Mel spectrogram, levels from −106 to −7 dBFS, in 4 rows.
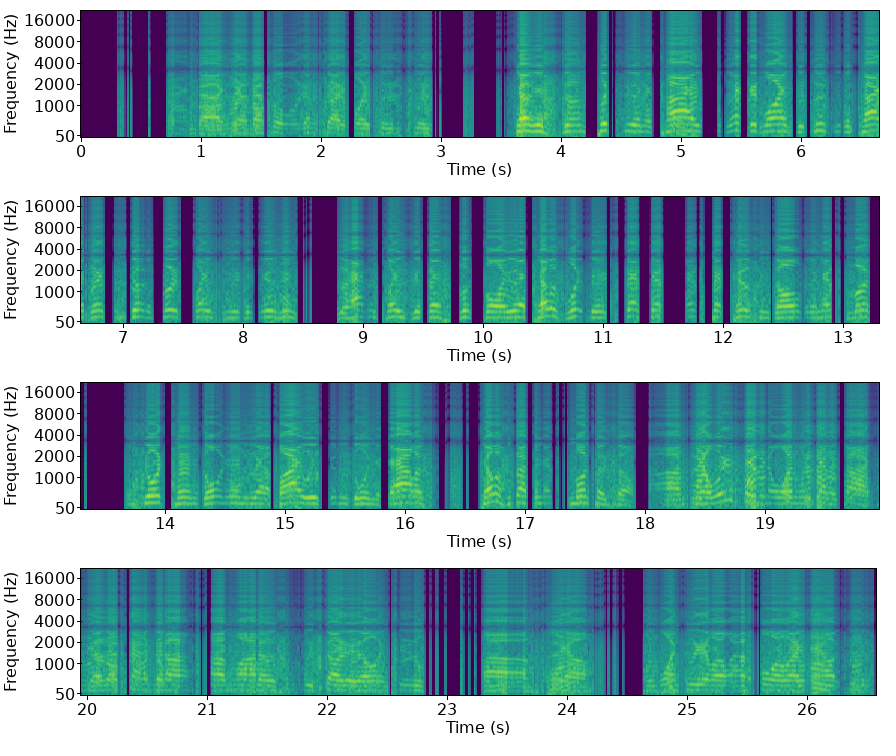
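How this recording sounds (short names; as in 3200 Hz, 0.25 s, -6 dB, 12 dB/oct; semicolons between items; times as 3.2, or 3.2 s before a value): a quantiser's noise floor 6-bit, dither none; chopped level 1.1 Hz, depth 65%, duty 85%; aliases and images of a low sample rate 3300 Hz, jitter 0%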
